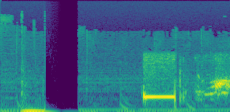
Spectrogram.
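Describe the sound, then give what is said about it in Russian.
A telephone number being dialed: one steady, loud keypad tone, brief and clean, set among muffled voices on the line. “я сейчас позвоню опять в это самое.”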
